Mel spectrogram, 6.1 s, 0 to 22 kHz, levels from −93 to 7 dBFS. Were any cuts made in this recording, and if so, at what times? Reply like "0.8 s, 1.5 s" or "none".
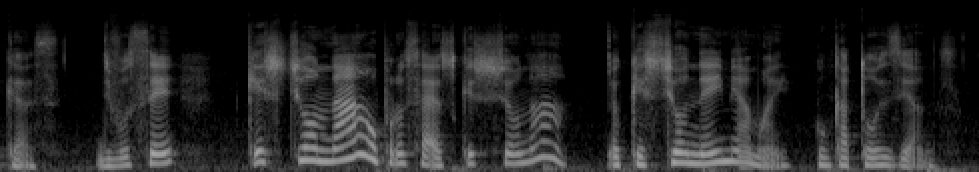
3.7 s, 5.0 s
